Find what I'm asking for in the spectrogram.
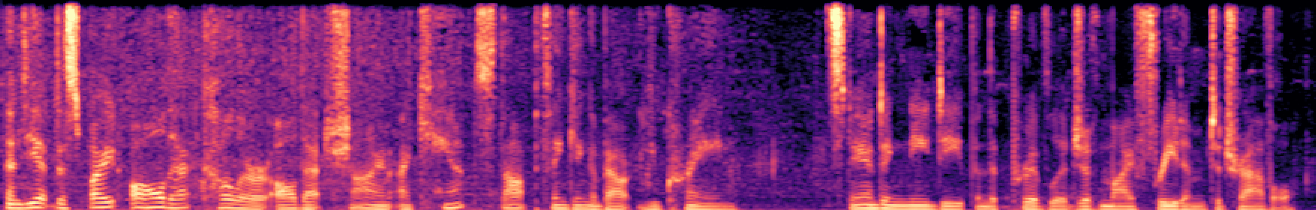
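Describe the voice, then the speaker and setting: Earnest man narrating, mellow voice. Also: medium pitch, fairly even intonation, slight background noise. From United States. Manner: measured, earnest and reflective. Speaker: podcast host and narrator. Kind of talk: scripted reflective narration.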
